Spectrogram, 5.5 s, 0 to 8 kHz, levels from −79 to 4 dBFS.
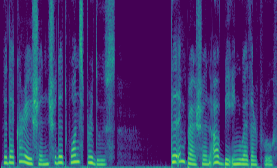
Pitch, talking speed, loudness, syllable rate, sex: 240 Hz, 130 wpm, -16 LUFS, 4.6 syllables/s, female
